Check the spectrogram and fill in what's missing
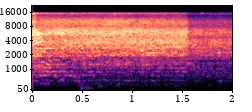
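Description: Onion paste hitting hot oil already seasoned with dried red chilies, bay leaf and cumin seeds gives a loud, steady broadband hiss that drops slightly in level near the end, with no voices.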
